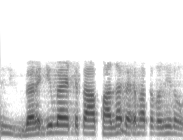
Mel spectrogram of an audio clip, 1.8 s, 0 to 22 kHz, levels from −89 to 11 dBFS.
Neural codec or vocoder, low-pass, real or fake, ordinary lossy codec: codec, 16 kHz, 0.5 kbps, X-Codec, HuBERT features, trained on LibriSpeech; 3.6 kHz; fake; AAC, 16 kbps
